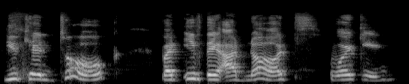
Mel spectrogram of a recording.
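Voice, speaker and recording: A woman with a deep speaking voice, an opera singer telling her story in a lively, laughing, stop-start way. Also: slow pace. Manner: animated, laughing storyteller with frequent restarts. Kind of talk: casual interview chat.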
